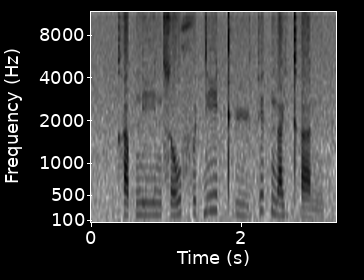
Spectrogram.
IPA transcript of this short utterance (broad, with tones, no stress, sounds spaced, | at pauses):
kʰ ɐ˨ p̚ n̪ iː˨ n s o˨˥ w f ɵ˧ t̚ j iː˥ t̚ kʰ yː˨˩ k ɪ˥ k̚ n̪ ɐ˨ j kʰ ɐ˨˩ n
